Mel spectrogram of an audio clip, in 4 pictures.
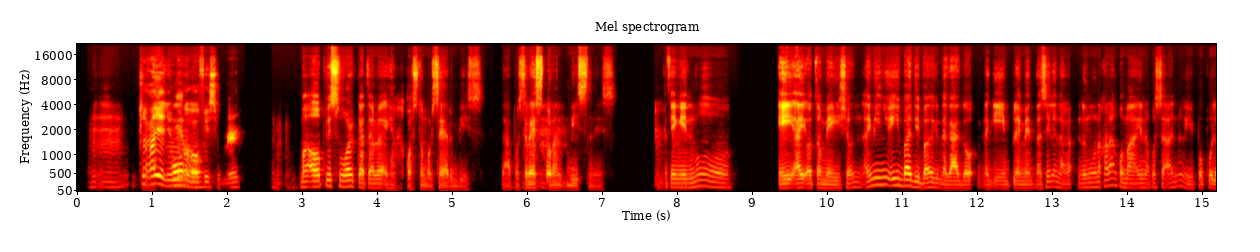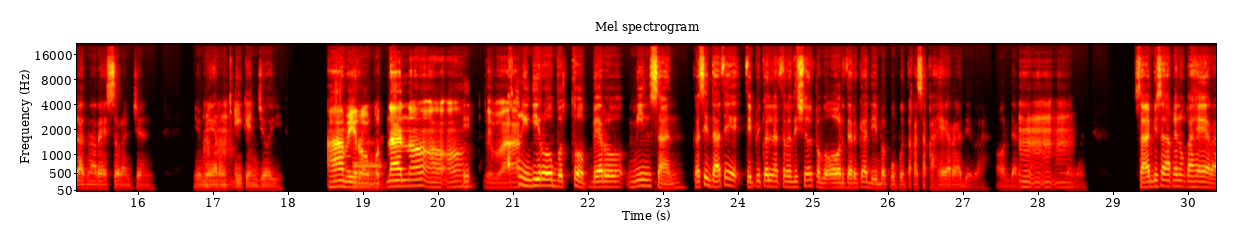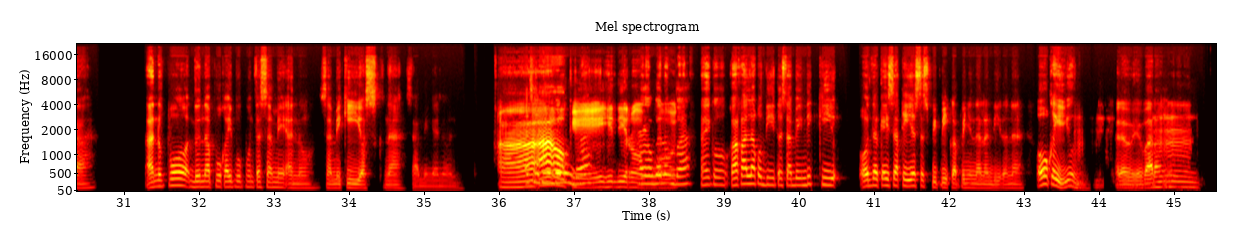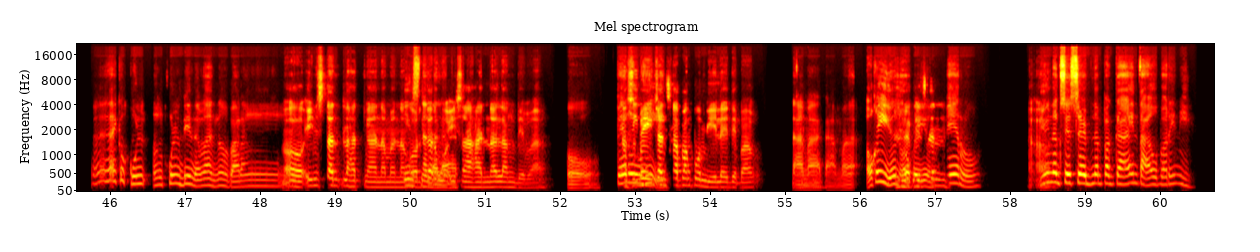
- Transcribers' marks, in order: in English: "AI automation?"; in English: "kiosk"; in English: "kiosk"; chuckle
- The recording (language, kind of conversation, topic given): Filipino, unstructured, Ano ang nararamdaman mo kapag naiisip mong mawalan ng trabaho dahil sa awtomasyon?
